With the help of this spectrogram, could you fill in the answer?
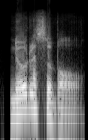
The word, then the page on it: noticeable: American English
